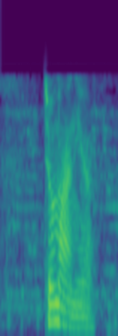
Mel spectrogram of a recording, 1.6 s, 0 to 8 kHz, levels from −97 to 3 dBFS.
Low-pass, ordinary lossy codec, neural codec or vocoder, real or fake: 7.2 kHz; AAC, 16 kbps; none; real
